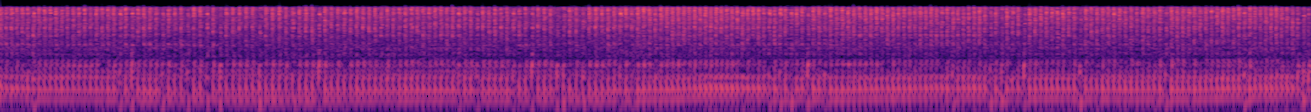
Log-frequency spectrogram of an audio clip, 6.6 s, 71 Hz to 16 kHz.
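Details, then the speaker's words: Returned TMEC 150cc GY6 scooter motor test-started in its shipping box on a jump pack and portable 12V CDI; catches at once, quick even unmuffled idle, clean throttle blips, no knocks or misses; hot exhaust melted foam; starts and runs normally. "so there we have it obviously it starts and it runs"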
